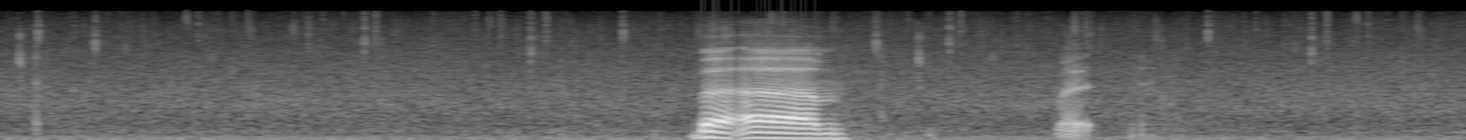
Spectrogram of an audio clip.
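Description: Steady rain in the video game Harvest Moon: Save the Homeland, a soft, continuous hiss in the background, briefly interrupted by someone speaking.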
